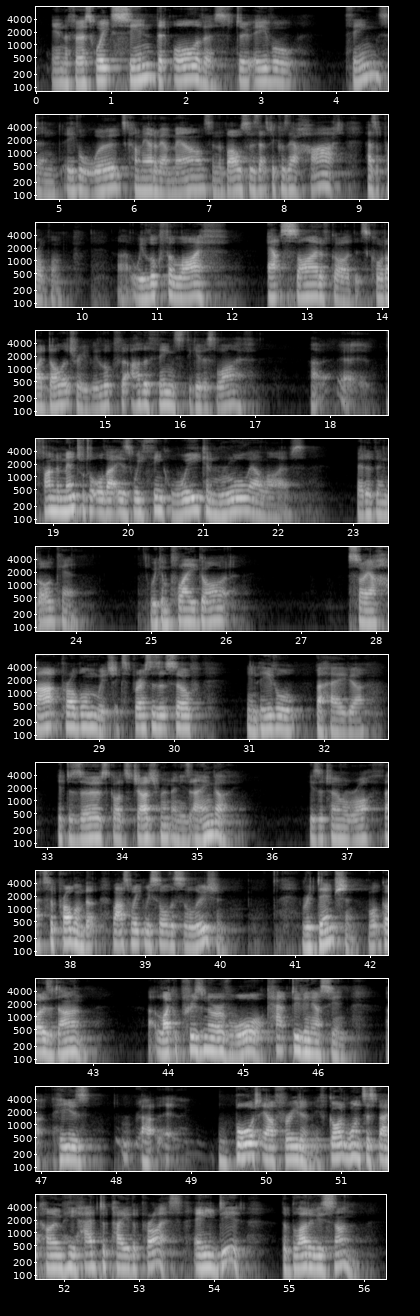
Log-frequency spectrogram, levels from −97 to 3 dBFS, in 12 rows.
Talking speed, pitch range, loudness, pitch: 155 wpm, 125-150 Hz, -28 LUFS, 140 Hz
